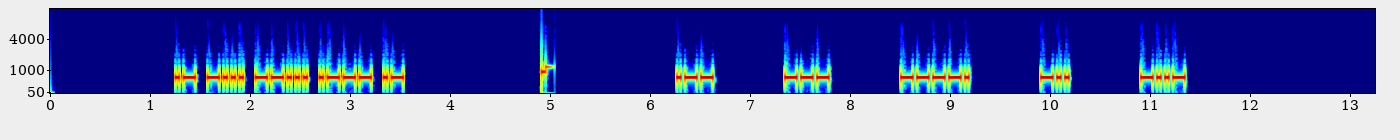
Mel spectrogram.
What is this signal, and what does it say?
Morse code, heard as a keyed tone, about 30 wpm, spaced as for 15 wpm, 700 Hz. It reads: AB7JA WO9DX
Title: USA Call Signs - 5 Characters - 6x Character Spacing - 30wpm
